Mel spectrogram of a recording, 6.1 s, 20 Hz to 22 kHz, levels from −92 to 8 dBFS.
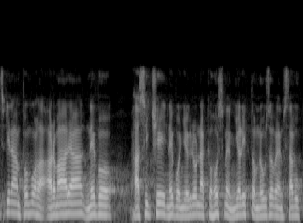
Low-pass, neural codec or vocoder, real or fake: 7.2 kHz; codec, 16 kHz, 8 kbps, FunCodec, trained on LibriTTS, 25 frames a second; fake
